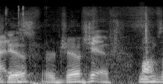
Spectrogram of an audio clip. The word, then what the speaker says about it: GIF: that you want right there I believe they're pronounced jfy gifs I don't think so Jiffy no it's a gif cuz it's graphical oh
